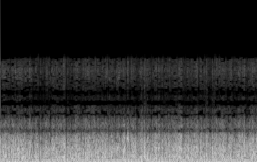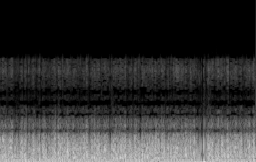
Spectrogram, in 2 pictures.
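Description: Steady, loud engine and airflow noise of a surveillance aircraft, heard as an even, low-heavy noise through a narrow-band audio feed, with no changes.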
